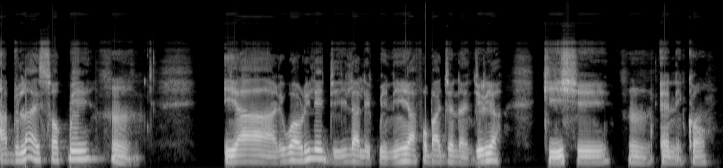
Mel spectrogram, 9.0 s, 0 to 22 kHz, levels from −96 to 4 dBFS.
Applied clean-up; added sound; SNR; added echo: none; none; none; none.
